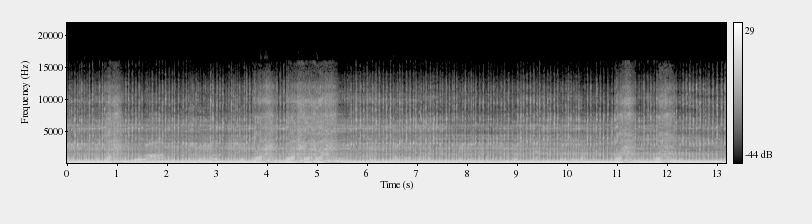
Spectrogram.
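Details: Chinese counterfeit chainsaw sold as a Stihl, newly assembled and first start attempt: saw fires and settles into a steady buzzing run with a few quick throttle blips; starts and runs fine.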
